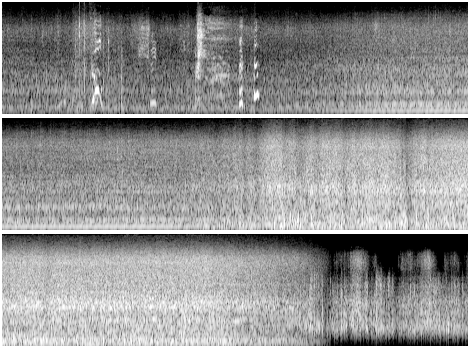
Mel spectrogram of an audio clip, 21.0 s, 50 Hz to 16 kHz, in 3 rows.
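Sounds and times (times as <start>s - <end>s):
engine hum inside vehicle: 0.0s - 18.9s
rushing water: 4.0s - 18.9s
wind buffeting microphone: 4.4s - 20.9s.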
